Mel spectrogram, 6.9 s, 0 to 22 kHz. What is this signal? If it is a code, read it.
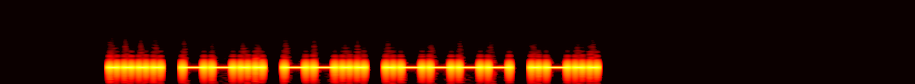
Morse code, heard as a keyed tone, about 22 wpm, 700 Hz. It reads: HZZ1L
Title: Code Groups - 5 Letter:Numbers - 22wpm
